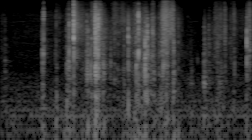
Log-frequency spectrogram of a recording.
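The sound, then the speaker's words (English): Loud paper ripping and crinkling as a thick envelope that would not open is torn open by hand, with a series of sharp tearing bursts and rustles over about three seconds, no voices. “I can't get this one. I'm gonna rip it like that.”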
